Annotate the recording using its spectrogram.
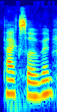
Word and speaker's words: Paxlovid: And I was in tears this weekend because the commercial for the drug Paxlovid, did I say it right? – Yes, Paxlovid.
